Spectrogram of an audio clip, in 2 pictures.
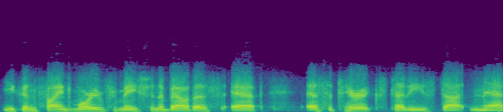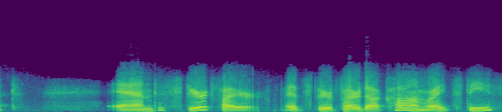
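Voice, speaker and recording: Female radio co-host, low-pitched for a woman, measured and explanatory, heard down a narrow phone line. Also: expressive, no echo. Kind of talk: conversational explanatory talk radio.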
